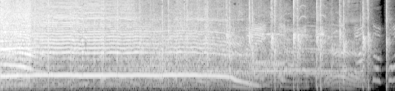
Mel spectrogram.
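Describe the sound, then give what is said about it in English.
A small crowd cheers and whoops loudly to congratulate someone on passing the state board exam, with a sustained high-pitched holler. It then breaks into scattered, uneven hand claps that carry on through the final seconds. “Can we do a round of applause?”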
